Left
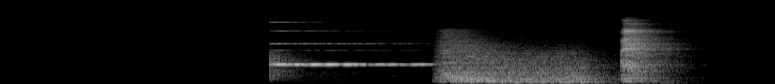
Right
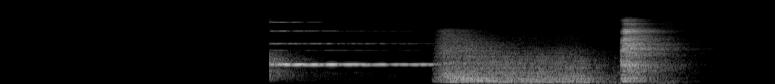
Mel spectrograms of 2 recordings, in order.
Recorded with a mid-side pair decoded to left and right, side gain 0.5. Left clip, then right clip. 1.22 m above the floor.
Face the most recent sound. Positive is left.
turn(degrees=-30)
